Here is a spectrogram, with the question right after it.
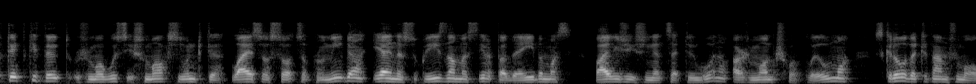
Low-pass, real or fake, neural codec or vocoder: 7.2 kHz; fake; codec, 16 kHz, 0.5 kbps, FunCodec, trained on LibriTTS, 25 frames a second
